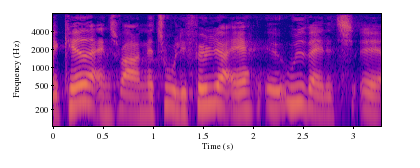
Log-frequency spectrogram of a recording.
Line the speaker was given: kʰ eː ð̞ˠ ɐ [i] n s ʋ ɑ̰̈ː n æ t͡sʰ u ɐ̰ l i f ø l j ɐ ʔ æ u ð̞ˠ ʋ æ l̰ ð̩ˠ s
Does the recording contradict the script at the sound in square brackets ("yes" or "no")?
yes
